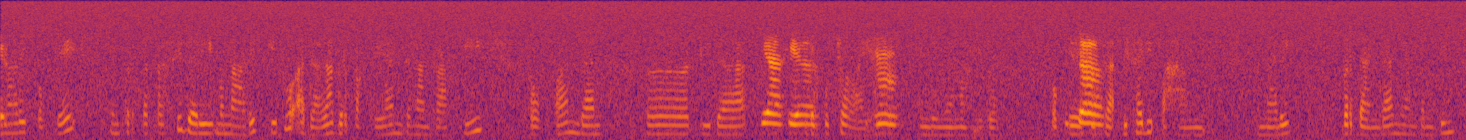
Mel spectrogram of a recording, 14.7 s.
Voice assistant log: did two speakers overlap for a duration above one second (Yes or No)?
No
